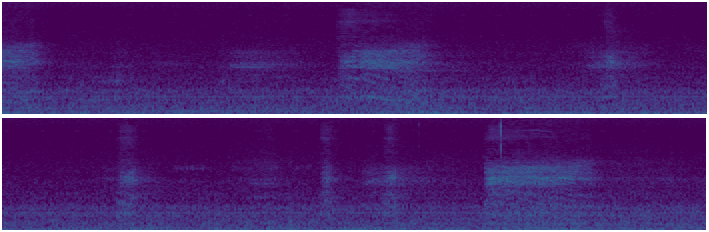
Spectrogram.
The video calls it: Squirrel making strange noise.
